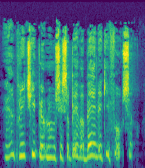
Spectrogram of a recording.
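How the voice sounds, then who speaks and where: A man's voice: extremely high pitch, fairly even intonation, normal speed, vocal fry, husky, voice pushed up, exaggerated voice. A man reading an audiobook aloud, voicing a frightened male monk who stammers his answers under interrogation. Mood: fearful. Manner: stammering, fearful, quiet.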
